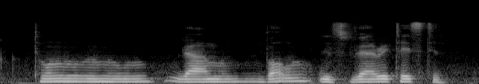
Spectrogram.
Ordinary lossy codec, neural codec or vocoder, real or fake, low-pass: none; codec, 16 kHz, 1 kbps, FunCodec, trained on LibriTTS, 50 frames a second; fake; 7.2 kHz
